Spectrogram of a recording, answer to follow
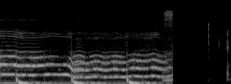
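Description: Pop song with women's voices holding one long sung note over a backing beat that falls about every half second; the music cuts off suddenly near the end.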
